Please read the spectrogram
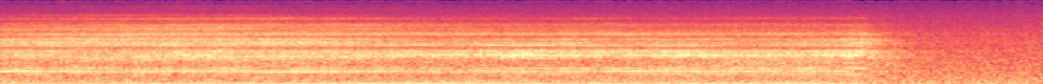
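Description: A faint, steady mechanical hum and whir, like a distant motor running, holding several fixed tones from a low hum up to a high whine; it cuts off suddenly about seven seconds in.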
